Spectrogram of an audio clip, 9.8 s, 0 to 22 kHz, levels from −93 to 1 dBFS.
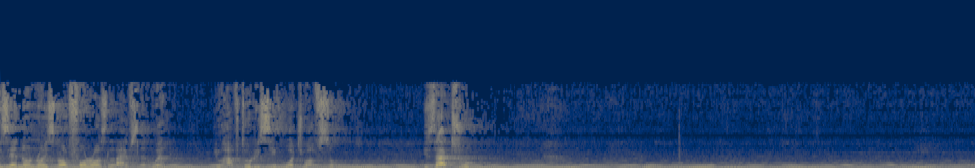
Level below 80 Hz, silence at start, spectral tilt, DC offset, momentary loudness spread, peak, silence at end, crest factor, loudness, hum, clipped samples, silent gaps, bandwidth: -62 dBFS; 0 s; -4 dB/octave; under 0.1%; 13 LU; -16 dBFS; 0 s; 24 dB; -40 LUFS; none; under 0.1%; none; 11.5 kHz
